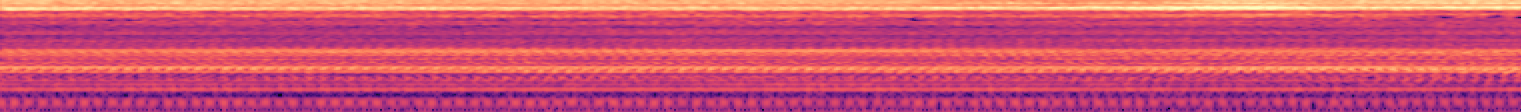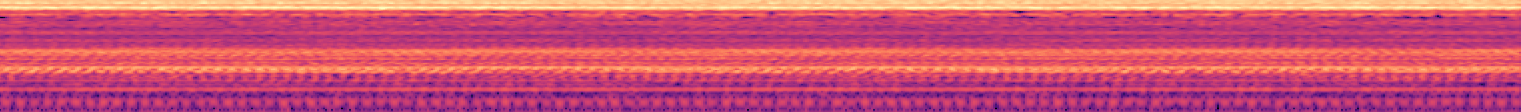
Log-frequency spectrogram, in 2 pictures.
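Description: Steady buzzing hum of a small compressor with a fine hiss of spray, unchanging throughout. Nebulizer machine running.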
